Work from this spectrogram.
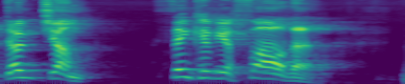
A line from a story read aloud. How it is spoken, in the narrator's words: The cop yelled up to the man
